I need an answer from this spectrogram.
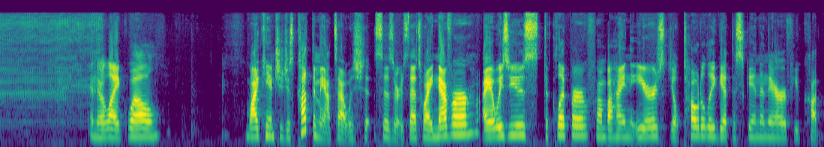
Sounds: speech

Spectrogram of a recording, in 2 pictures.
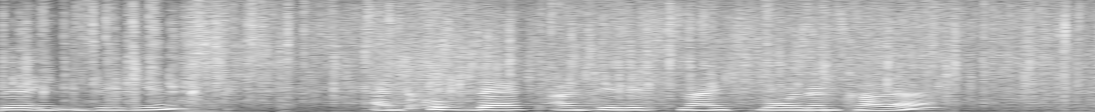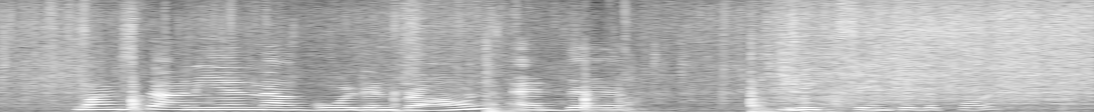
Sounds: inside a small room, speech

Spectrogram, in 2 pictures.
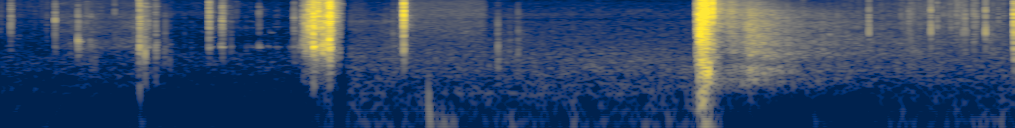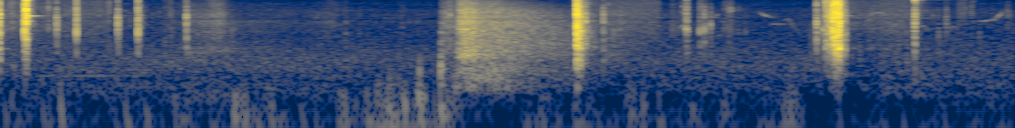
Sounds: machine gun shooting, machine gun

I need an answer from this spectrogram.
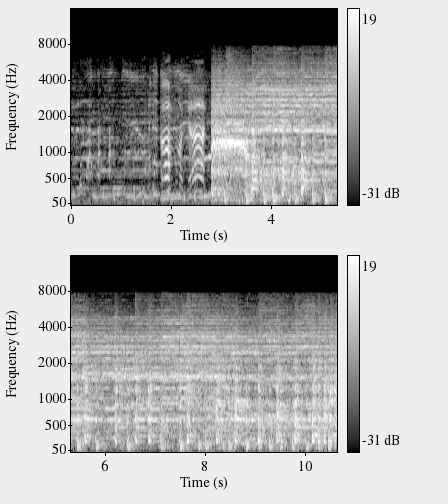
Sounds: music, speech

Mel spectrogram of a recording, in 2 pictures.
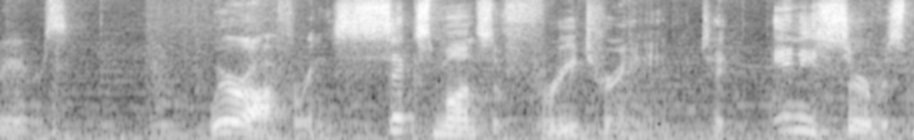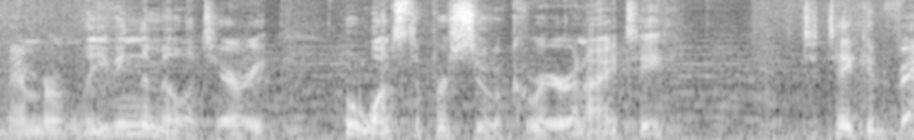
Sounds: speech, music

